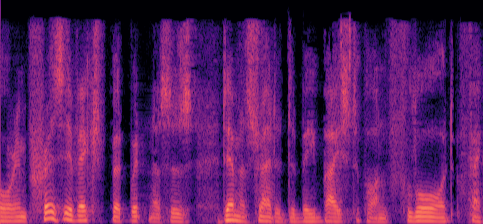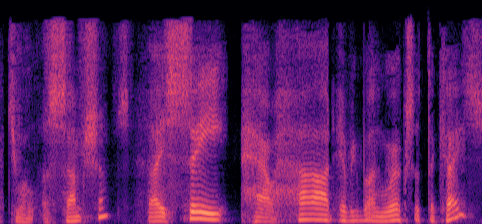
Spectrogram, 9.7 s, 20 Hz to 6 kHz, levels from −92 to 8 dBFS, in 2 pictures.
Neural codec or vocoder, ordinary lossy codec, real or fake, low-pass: codec, 24 kHz, 0.9 kbps, DualCodec; AAC, 24 kbps; fake; 5.4 kHz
